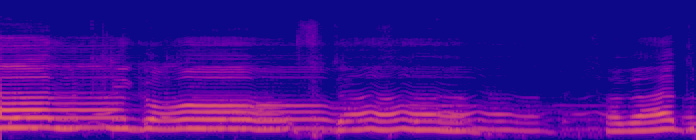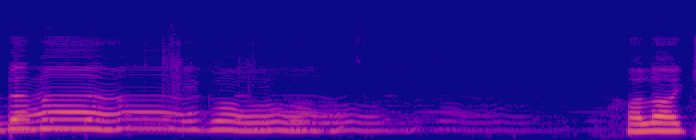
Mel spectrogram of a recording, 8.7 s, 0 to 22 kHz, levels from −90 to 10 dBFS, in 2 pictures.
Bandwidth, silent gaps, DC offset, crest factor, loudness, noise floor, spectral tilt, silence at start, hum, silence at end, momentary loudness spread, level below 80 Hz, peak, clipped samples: 13 kHz; none; under 0.1%; 18 dB; -36 LUFS; -72 dBFS; -6.5 dB/octave; 0 s; none; 0.05 s; 17 LU; -84 dBFS; -18 dBFS; under 0.1%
